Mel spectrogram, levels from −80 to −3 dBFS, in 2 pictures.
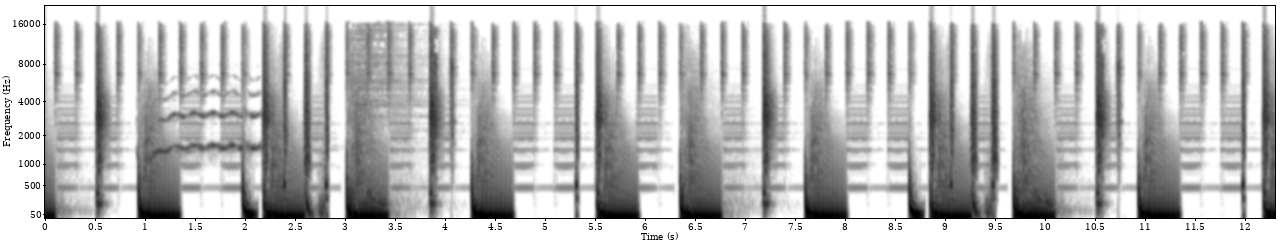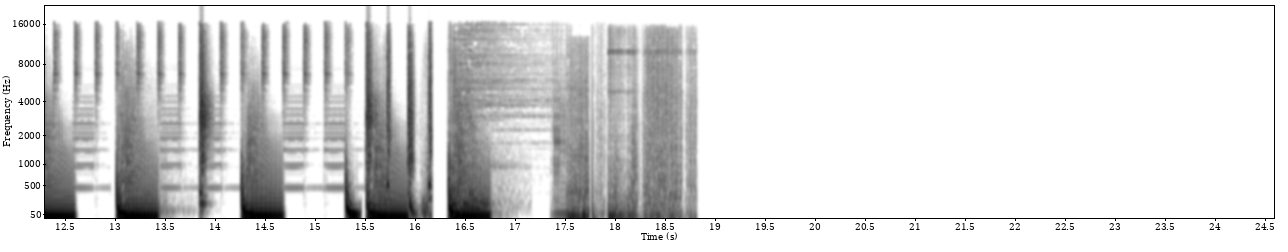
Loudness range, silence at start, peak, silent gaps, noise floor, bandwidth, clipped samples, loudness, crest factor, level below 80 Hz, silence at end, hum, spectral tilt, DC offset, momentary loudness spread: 7 LU; 0 s; 0 dBFS; 12.95-13.00 s, 16.21-16.31 s; under -90 dBFS; 17 kHz; 0.1%; -11 LUFS; 10 dB; -12 dBFS; 5.95 s; none; -4 dB/octave; under 0.1%; 16 LU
